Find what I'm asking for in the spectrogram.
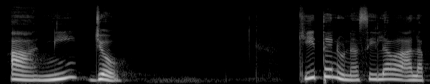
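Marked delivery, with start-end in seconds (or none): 0.1-1.3 "anillo" slowly split as a, ni, llo; syllable by syllable. Shown as a demonstration. Teacher comparing word lengths, "anillo" split a, ni, llo. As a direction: give "anillo" three separate beats: a... ni... llo. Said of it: "Separen y cuenten sílabas".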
